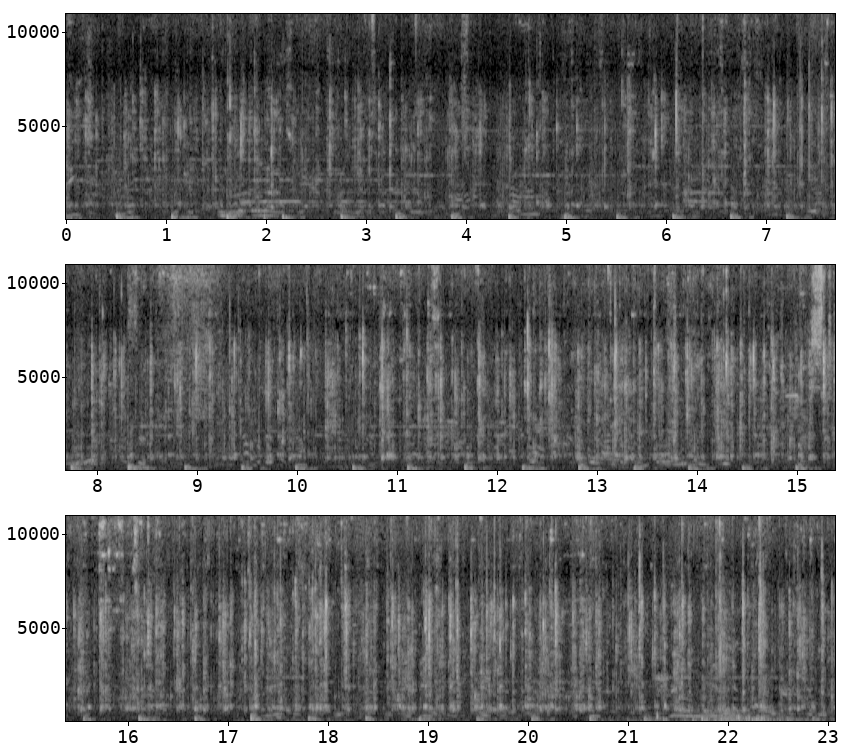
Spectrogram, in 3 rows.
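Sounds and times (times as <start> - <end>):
crowd murmur: 0.0 - 23.0.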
